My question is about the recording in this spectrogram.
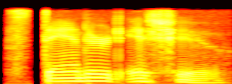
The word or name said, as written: standard-issue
